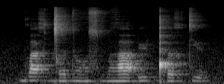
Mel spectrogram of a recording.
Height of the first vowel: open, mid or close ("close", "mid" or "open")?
open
